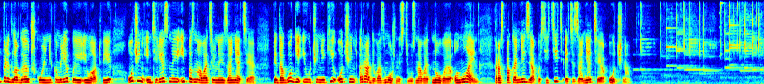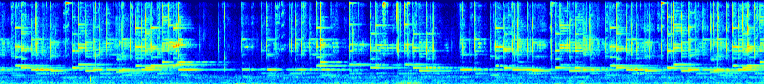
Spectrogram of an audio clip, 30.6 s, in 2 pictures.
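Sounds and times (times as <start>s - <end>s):
speech: 0.0s - 12.9s
music box melody played in a school lesson on sound: 12.7s - 30.5s.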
